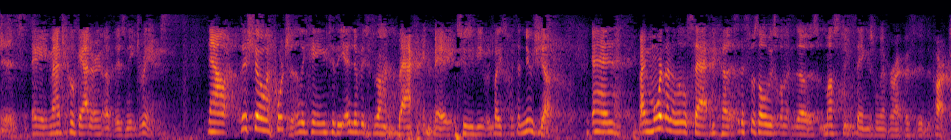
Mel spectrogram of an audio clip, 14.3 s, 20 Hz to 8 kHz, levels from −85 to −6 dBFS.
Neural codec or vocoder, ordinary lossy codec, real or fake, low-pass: codec, 16 kHz in and 24 kHz out, 0.9 kbps, LongCat-Audio-Codec, fine tuned four codebook decoder; MP3, 24 kbps; fake; 7.2 kHz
